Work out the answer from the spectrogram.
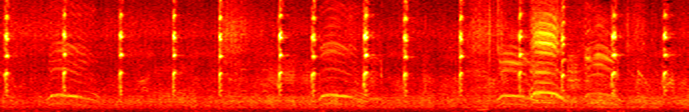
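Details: Sparse, sharp metallic clinks from a Blacksmith lapwing, spaced roughly every half second, alongside several looping arched calls and a broad noisy background.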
